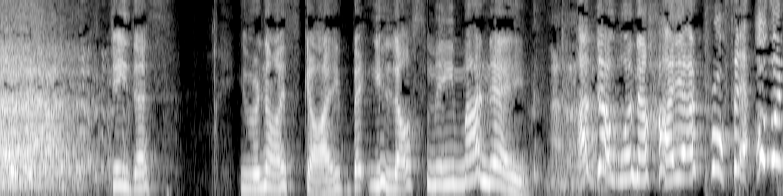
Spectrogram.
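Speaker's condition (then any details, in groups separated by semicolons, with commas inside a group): Cerebral palsy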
